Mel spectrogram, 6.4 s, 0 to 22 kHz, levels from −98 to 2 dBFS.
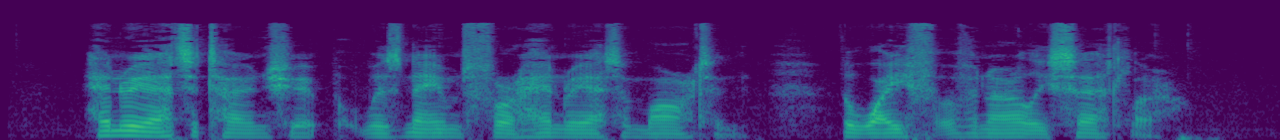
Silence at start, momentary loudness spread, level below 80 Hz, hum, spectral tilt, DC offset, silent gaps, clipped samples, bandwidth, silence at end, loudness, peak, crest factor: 0.45 s; 12 LU; -68 dBFS; none; -3 dB/octave; under 0.1%; none; under 0.1%; 11.5 kHz; 0.45 s; -36 LUFS; -18 dBFS; 20 dB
